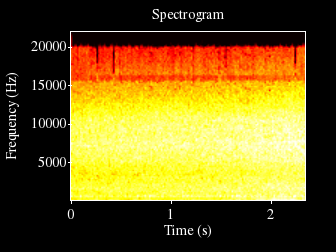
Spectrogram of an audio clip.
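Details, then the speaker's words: Galaxy 2150 12-inch oscillating table fan, dusty and never lubricated, baseline run before cleaning: steady rushing hum and tonal drone with faint rattle from dry motor bearings, airflow restricted. "and rattle there is dry bearings and it has a very restricted sound still moving a lot of air but not nearly as much as it should be"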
